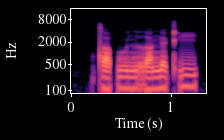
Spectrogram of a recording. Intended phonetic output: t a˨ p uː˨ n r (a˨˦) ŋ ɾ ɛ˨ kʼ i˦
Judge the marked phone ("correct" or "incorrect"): correct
